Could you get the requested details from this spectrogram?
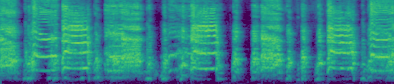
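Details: Cackling of a chicken just after laying an egg, loud strained squawks alternating with bursts of rapid clucking, about a call every second.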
